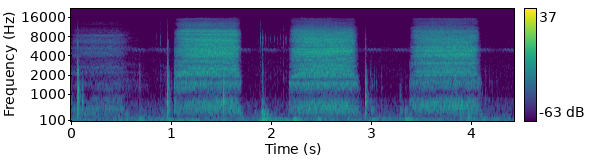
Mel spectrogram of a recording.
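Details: Nestling barn owls at a wild nest in Israel scream at the sibling that reached the entrance. Three broad, breathy screeches, each close to a second, follow a softer one, with small knocks in the gaps.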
